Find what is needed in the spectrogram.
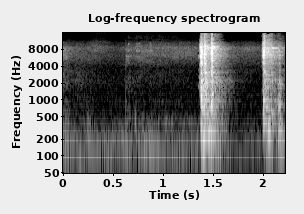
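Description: A ceramic cup set down on the metal drip-tray grille of a Smeg espresso machine: a sharp clatter about one and a half seconds in, then another clack near the end.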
